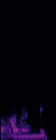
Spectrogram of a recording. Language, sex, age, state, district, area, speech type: Telugu, male, 30-45, Telangana, Karimnagar, rural, conversation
